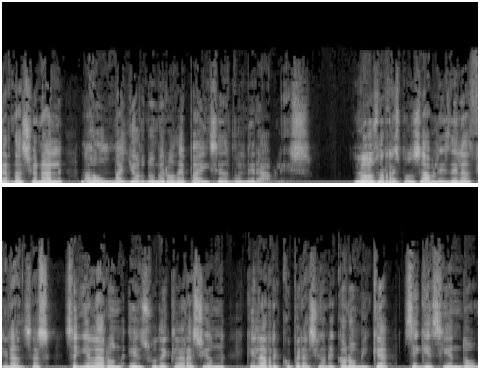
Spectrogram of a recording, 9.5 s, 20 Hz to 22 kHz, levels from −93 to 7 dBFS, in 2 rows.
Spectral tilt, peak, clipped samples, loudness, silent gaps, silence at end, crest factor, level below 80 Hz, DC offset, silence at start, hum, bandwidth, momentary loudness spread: -6 dB/octave; -4 dBFS; under 0.1%; -19 LUFS; none; 0 s; 14 dB; -32 dBFS; under 0.1%; 0 s; none; 15 kHz; 6 LU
